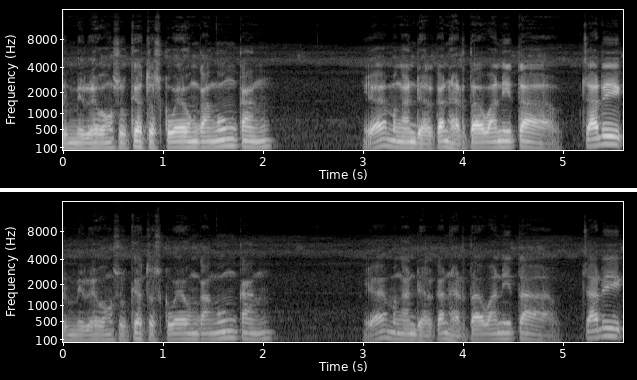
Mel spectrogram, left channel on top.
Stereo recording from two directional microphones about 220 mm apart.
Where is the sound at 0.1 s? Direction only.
30° left (ahead or behind).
